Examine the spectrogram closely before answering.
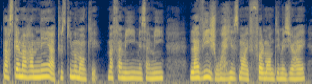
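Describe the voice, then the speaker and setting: A woman from the United States with an American accent, giving a scripted, expressive personal talk as a life coach and columnist. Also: mid-range voice, a little fast, dry recording, studio quality. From United States, New York. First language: English.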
